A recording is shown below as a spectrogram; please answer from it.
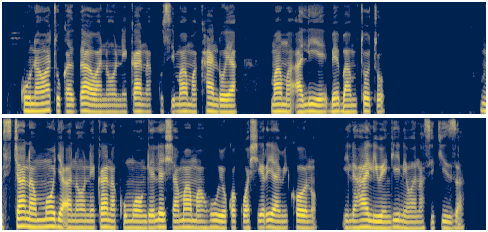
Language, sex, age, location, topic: Swahili, male, 18-24, Kisii, health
